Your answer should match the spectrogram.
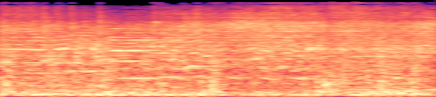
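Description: Live crossover thrash band playing loud and dense: distorted electric guitar over a drum kit with steady, fast hits, heard through a camcorder microphone in the crowd.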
